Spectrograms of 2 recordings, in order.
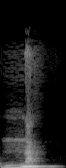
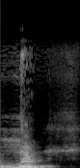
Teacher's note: el aire empieza a salir por la nariz. Y aquí en esta parte ustedes pueden observar vibraciones. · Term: consonantes nasales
